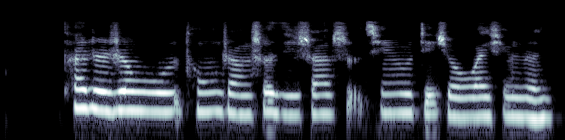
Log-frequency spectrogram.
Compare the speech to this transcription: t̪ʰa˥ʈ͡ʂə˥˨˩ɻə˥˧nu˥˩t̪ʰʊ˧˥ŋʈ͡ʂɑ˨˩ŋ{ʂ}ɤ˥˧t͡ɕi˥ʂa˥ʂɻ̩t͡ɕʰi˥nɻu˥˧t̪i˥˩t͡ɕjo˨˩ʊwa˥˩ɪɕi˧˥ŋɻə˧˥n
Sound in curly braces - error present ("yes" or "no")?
no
